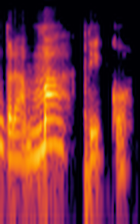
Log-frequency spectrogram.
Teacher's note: Lleva la mayor fuerza de voz en la sílaba ma, ¿no? Dramático. Es una palabra esdrújula.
